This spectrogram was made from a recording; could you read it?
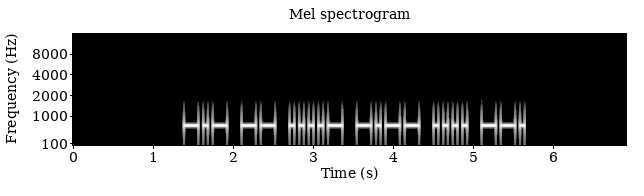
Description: Morse code, heard as a keyed tone, about 20 wpm, 700 Hz. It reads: KM4YHG
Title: USA Call Signs Repeated 2x 20wpm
